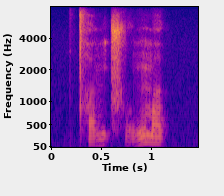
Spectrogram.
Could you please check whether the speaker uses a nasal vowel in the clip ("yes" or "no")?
no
